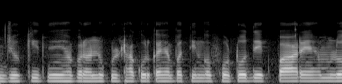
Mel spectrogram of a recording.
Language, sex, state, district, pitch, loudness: Hindi, male, Odisha, Nuapada, 150 Hz, -18 LUFS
